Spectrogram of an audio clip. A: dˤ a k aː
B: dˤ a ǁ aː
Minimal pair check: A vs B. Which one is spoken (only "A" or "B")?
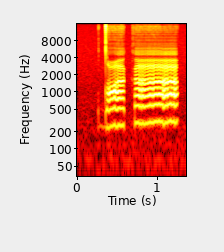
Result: A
